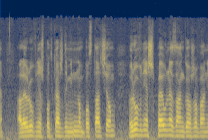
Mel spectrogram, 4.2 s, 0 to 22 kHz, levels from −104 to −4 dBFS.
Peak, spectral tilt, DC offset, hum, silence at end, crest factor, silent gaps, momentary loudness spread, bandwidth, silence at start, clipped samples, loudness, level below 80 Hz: -2 dBFS; -5 dB/octave; 0.3%; none; 0 s; 18 dB; none; 6 LU; 13.5 kHz; 0 s; under 0.1%; -19 LUFS; -46 dBFS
